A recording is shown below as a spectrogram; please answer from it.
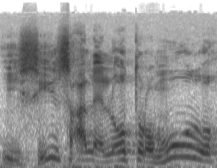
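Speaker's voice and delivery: ordinary talk, nothing marked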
